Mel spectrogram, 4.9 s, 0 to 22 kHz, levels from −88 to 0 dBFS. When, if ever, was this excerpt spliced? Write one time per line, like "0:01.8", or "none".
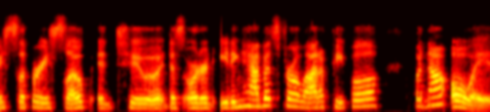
none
